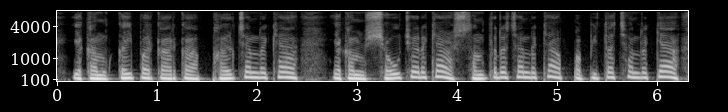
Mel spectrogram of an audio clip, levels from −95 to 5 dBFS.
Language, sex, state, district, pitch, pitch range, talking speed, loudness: Hindi, male, Uttarakhand, Uttarkashi, 180 Hz, 165-205 Hz, 160 wpm, -15 LUFS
